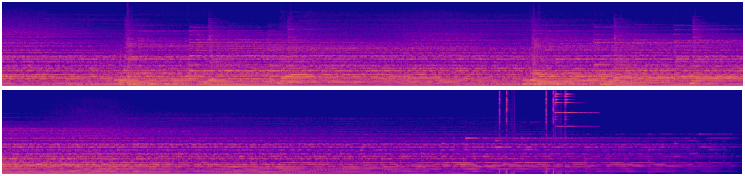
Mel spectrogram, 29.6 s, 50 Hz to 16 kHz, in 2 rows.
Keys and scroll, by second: 5.3 Escape, 6.0-6.9 typing, 7.1 ctrl+s, 7.9 ctrl+s.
